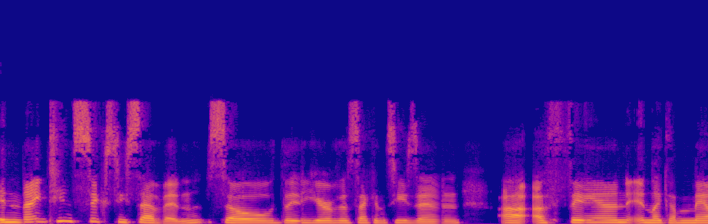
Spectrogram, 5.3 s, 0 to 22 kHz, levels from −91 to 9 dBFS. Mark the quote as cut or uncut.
uncut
